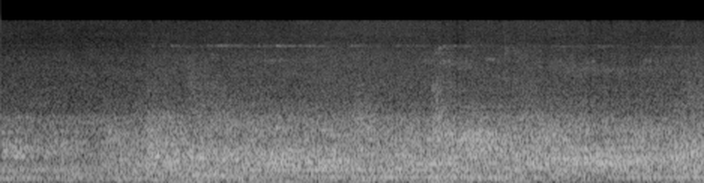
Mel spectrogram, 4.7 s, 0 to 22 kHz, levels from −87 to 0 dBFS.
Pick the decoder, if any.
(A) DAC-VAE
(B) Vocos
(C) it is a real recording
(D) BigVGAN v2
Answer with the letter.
C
